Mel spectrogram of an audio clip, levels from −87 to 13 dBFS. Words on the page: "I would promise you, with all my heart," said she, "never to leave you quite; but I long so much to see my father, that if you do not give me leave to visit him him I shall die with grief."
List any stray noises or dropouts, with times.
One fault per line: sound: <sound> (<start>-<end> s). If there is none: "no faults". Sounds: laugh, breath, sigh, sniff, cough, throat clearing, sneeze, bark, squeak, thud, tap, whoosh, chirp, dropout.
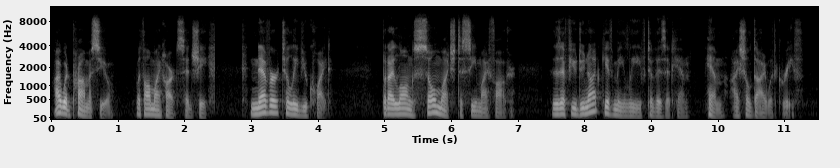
no faults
